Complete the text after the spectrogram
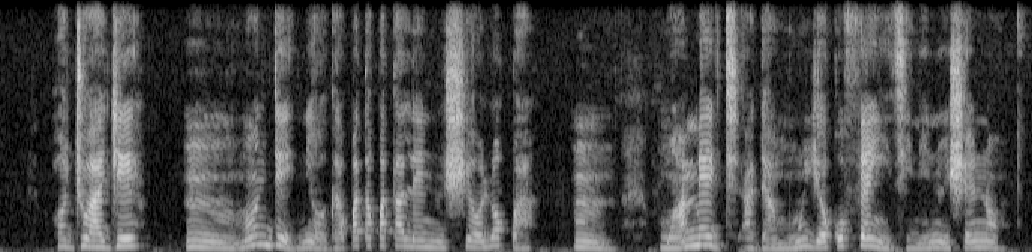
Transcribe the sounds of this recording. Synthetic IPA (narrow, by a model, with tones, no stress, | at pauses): ɔ˧d͡ʒɔ˦a˧d͡ʒẽ˦˨ | mɔ̃˦n̩˦de˦˨nĩ˨˦ɔ˨ɡa˨˦k͡pa˦ta˦k͡pa˦ta˦lɛ˦nũ˧i˧ʃe˦ɔ˧lɔ˦˨k͡pã˨˦˨ | mũ˨a˨˦mɛ˦˨da˨da˨mũ˨˦jɛ˨˦ko˦fɛ˦˨j̃ĩ˨ti˨nĩ˨˦nũ˦i˧ʃɛ˦nãː˦˨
